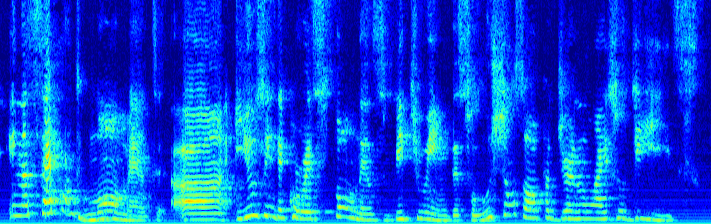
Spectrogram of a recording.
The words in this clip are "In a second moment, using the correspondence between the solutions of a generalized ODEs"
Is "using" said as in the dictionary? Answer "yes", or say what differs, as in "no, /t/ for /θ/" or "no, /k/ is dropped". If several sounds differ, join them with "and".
yes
